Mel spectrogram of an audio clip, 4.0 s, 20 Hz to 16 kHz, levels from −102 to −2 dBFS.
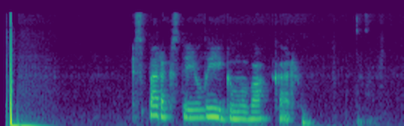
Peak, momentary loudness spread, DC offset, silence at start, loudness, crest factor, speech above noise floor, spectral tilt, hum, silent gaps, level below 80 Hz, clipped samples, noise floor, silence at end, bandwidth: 0 dBFS; 22 LU; under 0.1%; 0.1 s; -34 LUFS; 34 dB; 44 dB; -6.5 dB/octave; none; none; -46 dBFS; under 0.1%; -79 dBFS; 0.95 s; 11.5 kHz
